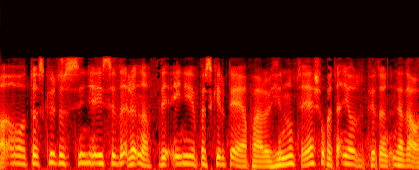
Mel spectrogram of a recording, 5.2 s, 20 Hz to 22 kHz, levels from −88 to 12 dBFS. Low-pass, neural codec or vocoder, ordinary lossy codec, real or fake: 5.4 kHz; autoencoder, 22.05 kHz, a latent of 192 numbers a frame, VITS, trained on many speakers; AAC, 32 kbps; fake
